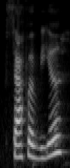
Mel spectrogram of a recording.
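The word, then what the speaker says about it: Safavieh: And same as always, I have my Safavia, that's how you say it, rug from Ashley's.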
